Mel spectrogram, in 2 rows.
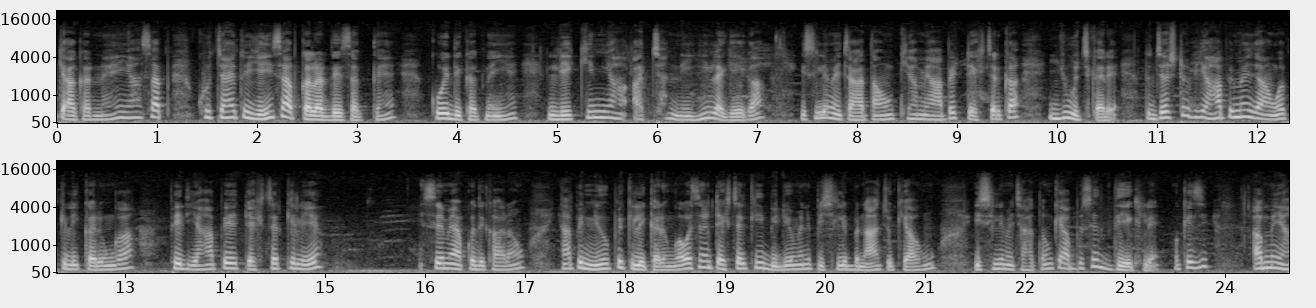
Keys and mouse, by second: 10.1 click, 11.6 right click, 13.1 click, 15.7 click.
